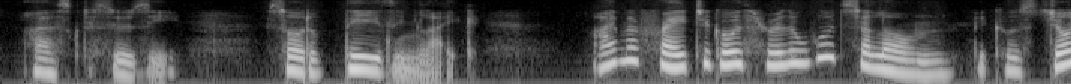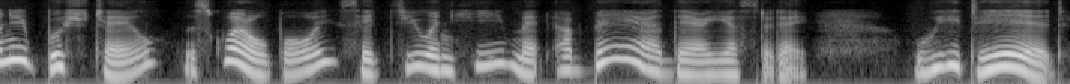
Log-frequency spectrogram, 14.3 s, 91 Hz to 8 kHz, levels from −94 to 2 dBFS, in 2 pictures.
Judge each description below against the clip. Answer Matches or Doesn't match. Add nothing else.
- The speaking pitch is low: Doesn't match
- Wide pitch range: Matches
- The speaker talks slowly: Matches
